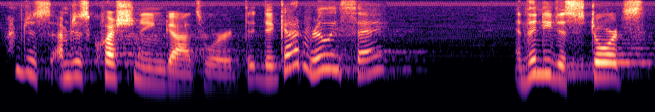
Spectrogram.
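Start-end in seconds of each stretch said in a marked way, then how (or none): 0.1-2.9 just asking, with a doubtful upward lilt; innocent questioning. Acted. Preacher voicing the serpent sowing doubt, innocently questioning. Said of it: "First, he just questions".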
